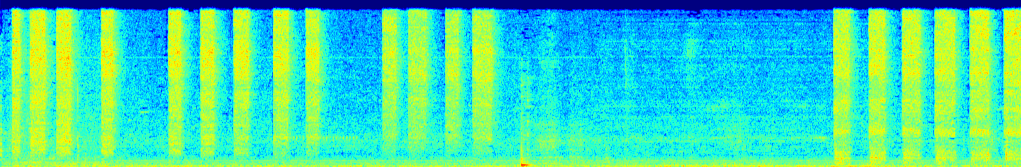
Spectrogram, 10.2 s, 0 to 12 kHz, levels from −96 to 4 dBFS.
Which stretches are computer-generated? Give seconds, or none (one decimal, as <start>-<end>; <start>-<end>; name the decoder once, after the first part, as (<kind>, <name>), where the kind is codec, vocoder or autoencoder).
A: 6.0-8.8 (codec, DAC)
